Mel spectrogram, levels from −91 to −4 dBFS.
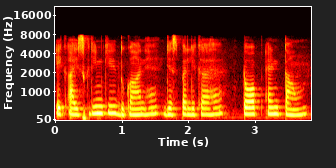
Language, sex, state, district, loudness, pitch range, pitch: Hindi, female, Uttar Pradesh, Lalitpur, -17 LUFS, 210-230 Hz, 220 Hz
